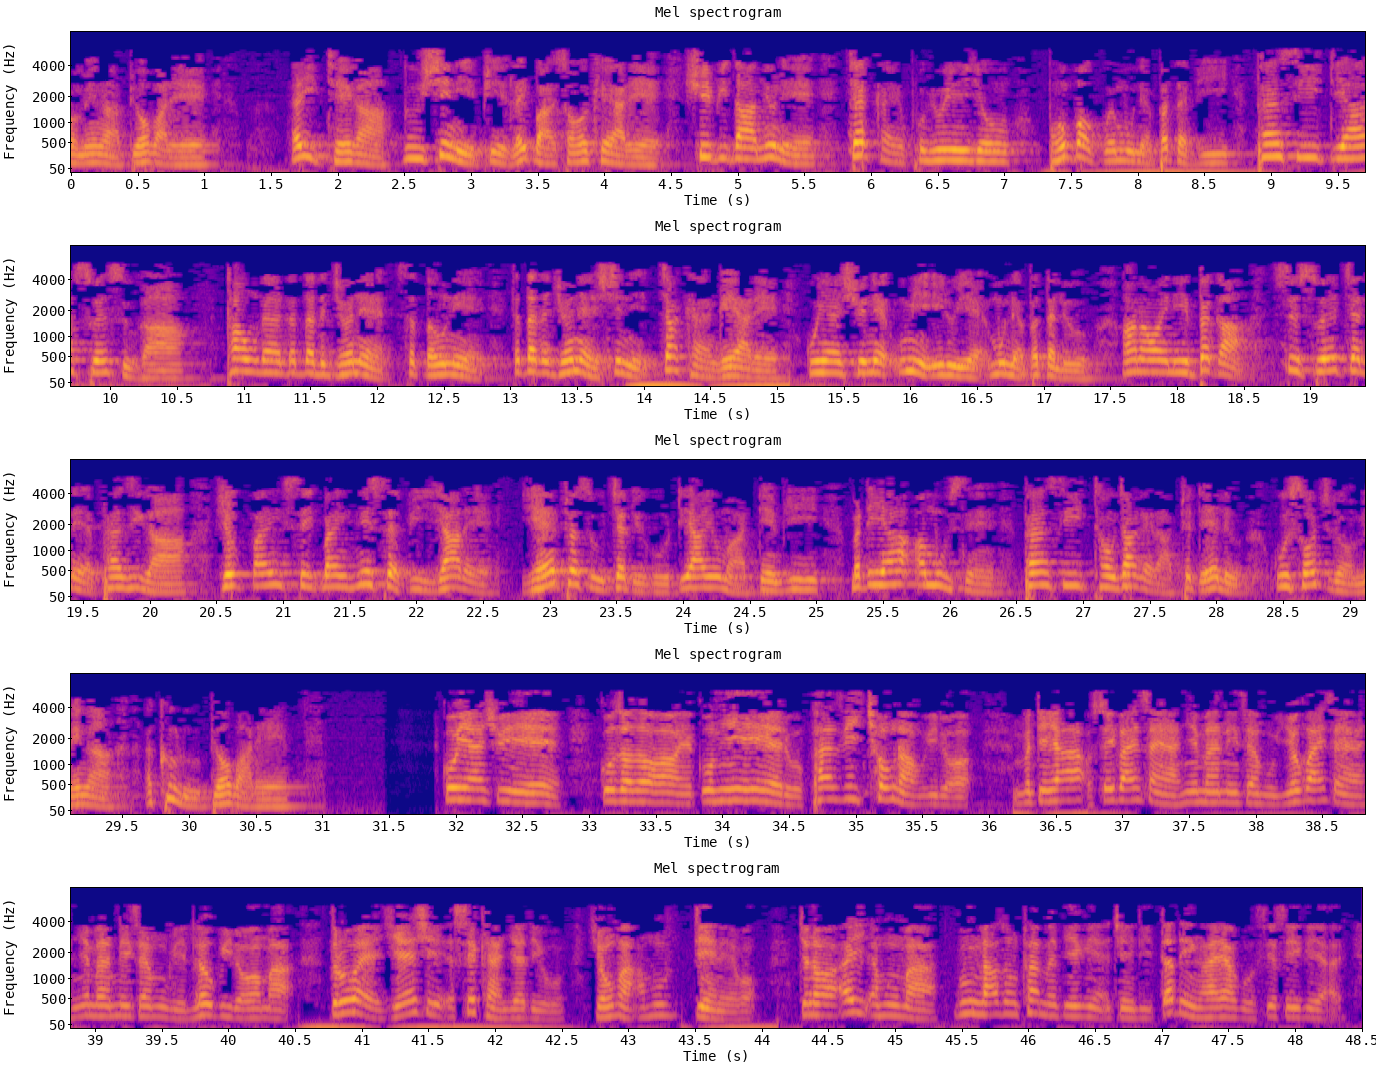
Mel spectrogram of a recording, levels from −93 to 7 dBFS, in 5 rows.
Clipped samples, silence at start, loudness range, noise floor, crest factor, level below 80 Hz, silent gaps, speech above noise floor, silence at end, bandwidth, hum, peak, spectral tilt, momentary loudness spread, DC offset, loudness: under 0.1%; 0 s; 5 LU; -64 dBFS; 18 dB; -52 dBFS; none; 43 dB; 0.15 s; 5.8 kHz; none; -2 dBFS; -10.5 dB/octave; 10 LU; under 0.1%; -21 LUFS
